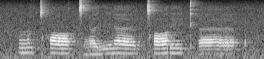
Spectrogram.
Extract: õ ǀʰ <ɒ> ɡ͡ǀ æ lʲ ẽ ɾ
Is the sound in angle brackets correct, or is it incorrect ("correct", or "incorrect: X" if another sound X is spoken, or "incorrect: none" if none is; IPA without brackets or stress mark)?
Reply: incorrect: ɒː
